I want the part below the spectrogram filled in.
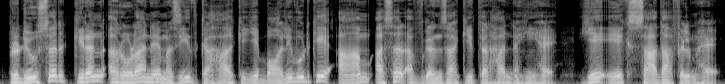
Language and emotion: Urdu, neutral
